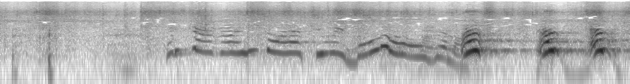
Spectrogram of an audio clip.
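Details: Daisy, a Gray's Mountain Feist, on a squirrel hunt: wavering whines sliding up and down, then three short, sharp yelping barks about half a second apart, with a man talking nearby.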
